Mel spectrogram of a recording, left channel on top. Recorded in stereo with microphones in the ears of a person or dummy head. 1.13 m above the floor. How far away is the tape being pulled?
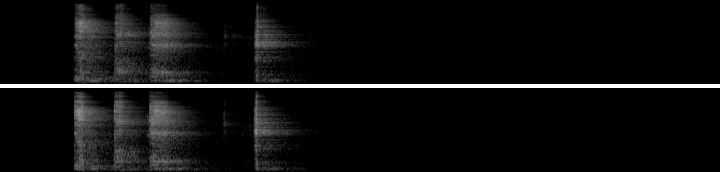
About 3 m.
